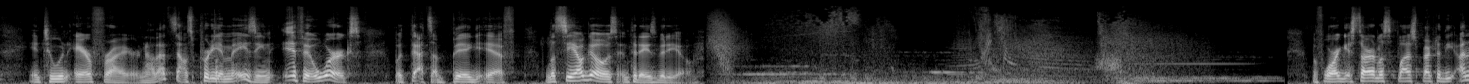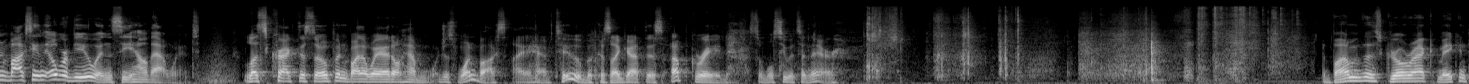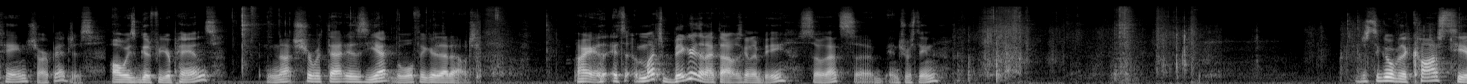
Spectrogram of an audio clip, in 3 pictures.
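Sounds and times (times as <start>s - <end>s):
bubble-wrap and cardboard crinkling: 23.3s - 27.8s, 38.9s - 41.5s
cardboard and foam rustling: 38.9s - 41.5s.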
